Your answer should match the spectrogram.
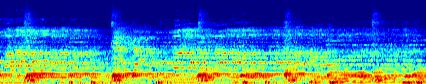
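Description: Worship song sung by a group in Vietnamese, led by a male singer on a microphone, with electronic keyboard accompaniment; sustained chords change about every two seconds.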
